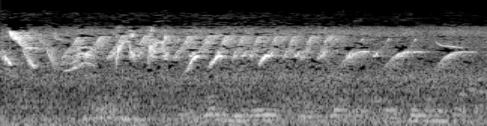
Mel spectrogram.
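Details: Masteran training recording of Oriental white-eye song for caged birds, a quick stream of thin, high, sweeping twitters and chirps, steady in volume over light background noise.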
